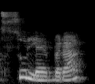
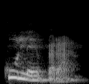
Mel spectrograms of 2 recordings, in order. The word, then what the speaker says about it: culebra: It's not culebra, it's culebra, culebra.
